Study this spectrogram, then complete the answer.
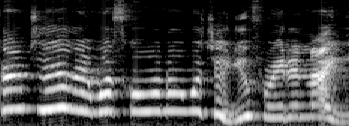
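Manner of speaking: mock flirty woman. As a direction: squeak it out like she's batting her lashes.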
